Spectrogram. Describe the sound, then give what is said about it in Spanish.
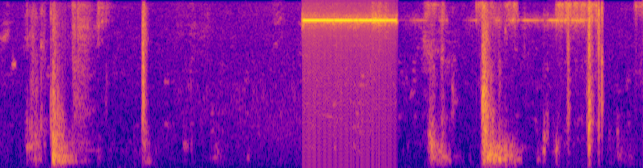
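A loud, steady electronic buzz of a remote door lock release lasts about a second, followed by heavy clunks as the door opens while a thinner beeping tone continues. “Ok, ¿nos puedes regalar la apertura de puerta, por favor? Ok, te la mando.”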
